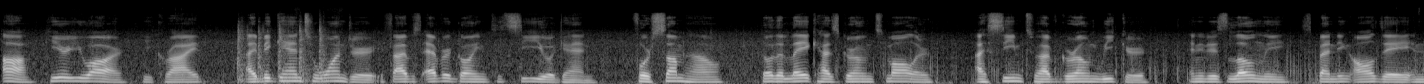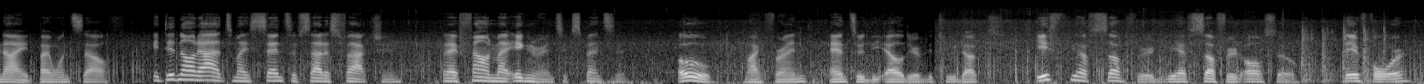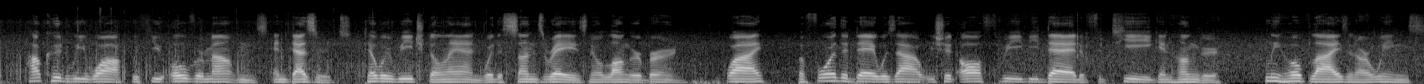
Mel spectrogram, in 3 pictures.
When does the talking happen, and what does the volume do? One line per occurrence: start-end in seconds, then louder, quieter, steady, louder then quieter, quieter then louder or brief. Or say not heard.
0.0-42.6 steady.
